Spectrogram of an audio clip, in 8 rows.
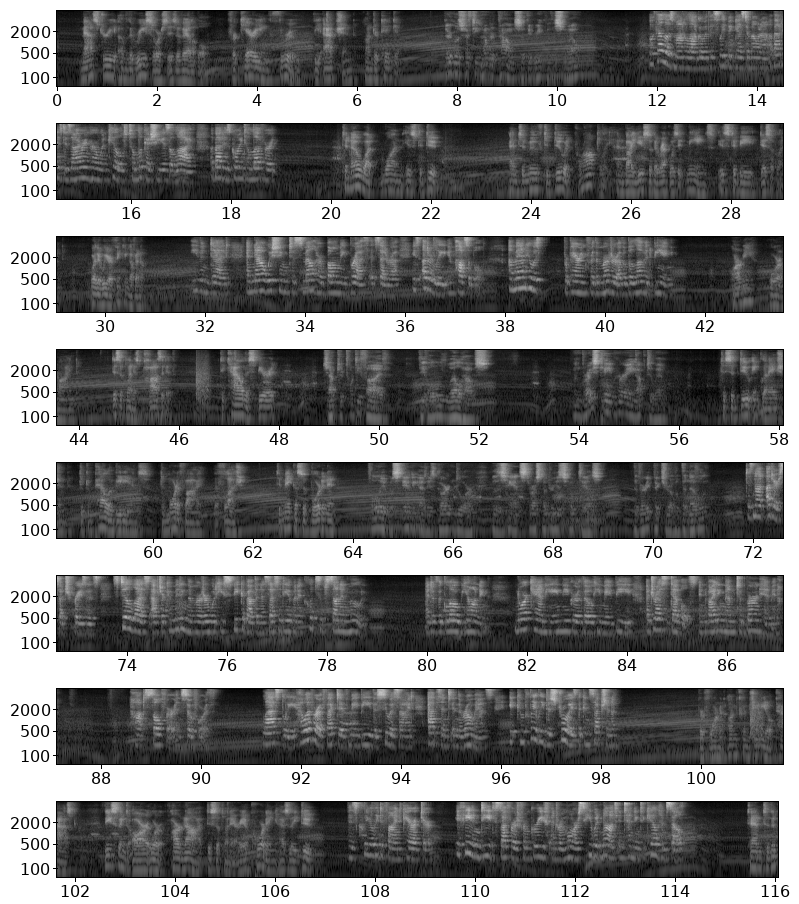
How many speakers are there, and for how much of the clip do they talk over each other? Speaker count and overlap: three, no overlap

